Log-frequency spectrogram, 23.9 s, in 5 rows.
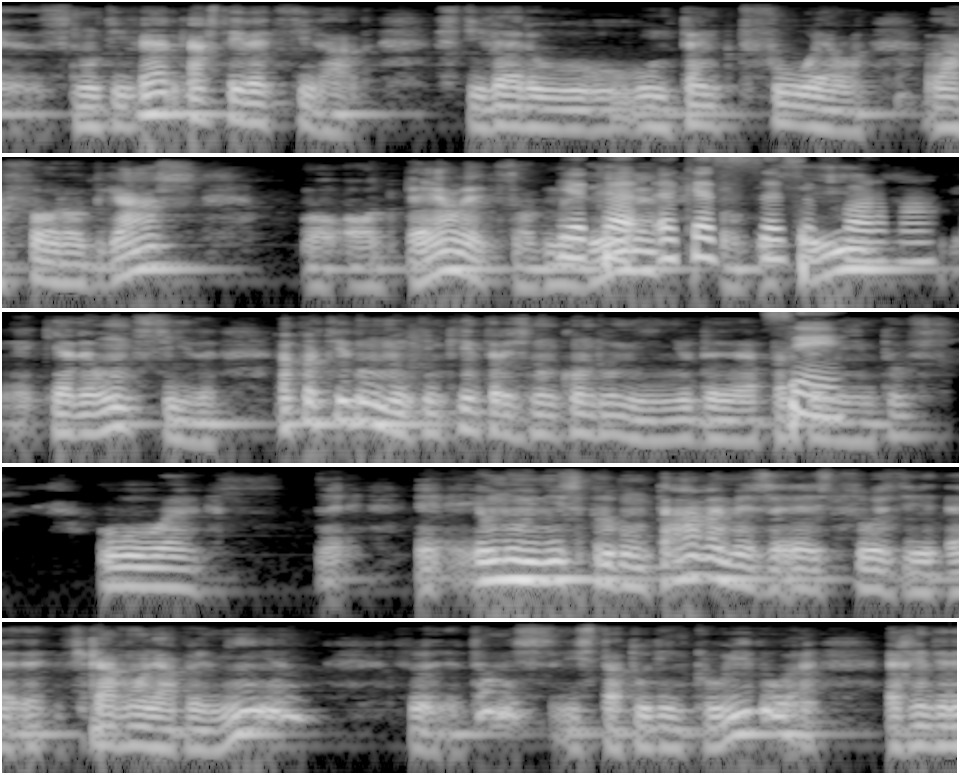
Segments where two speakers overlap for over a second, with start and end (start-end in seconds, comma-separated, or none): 7.6-9.2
